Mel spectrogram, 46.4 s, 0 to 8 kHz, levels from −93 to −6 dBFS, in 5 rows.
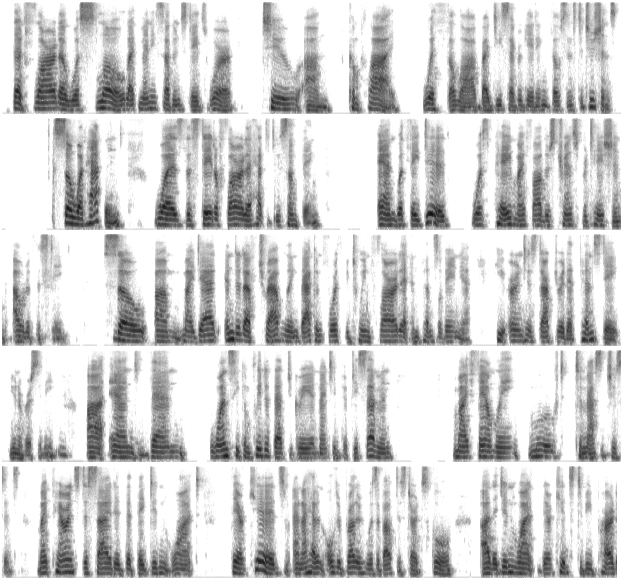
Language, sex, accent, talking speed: English, female, American, 145 wpm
